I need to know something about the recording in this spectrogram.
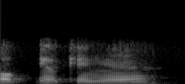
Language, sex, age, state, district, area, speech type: Tamil, male, 18-30, Tamil Nadu, Erode, rural, conversation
